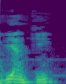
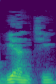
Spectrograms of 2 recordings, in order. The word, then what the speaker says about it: Bianchi: Pero hay un libro interesante eh de Enzo Bianqui o Bianchi, como se quiera leer y pronunciar.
